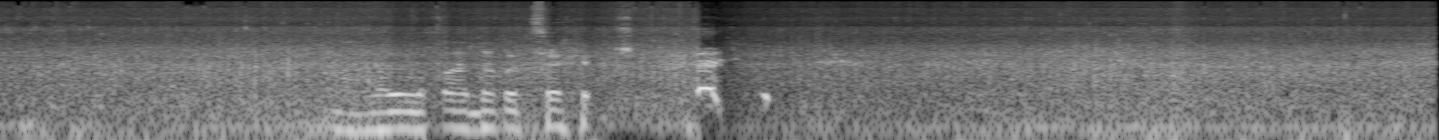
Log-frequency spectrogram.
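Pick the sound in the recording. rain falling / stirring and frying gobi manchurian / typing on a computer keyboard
rain falling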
